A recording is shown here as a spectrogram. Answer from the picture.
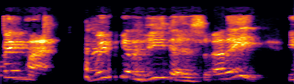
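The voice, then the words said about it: Imitated Scottish accent of George Graham. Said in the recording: “Excuse my Scottish accent”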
